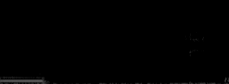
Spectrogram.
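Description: A Motorola Moto G's vibration motor buzzing once for about half a second against a wooden desk: the short vibration that signals the phone is shutting down.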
